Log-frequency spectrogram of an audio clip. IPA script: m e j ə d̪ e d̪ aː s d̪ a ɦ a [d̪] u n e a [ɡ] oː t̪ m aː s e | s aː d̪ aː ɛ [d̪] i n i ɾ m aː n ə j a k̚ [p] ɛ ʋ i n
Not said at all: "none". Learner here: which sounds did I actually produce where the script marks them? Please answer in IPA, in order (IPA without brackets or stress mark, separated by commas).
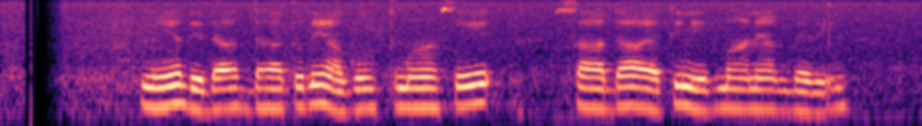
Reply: t̪, ɡ, t̪, b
